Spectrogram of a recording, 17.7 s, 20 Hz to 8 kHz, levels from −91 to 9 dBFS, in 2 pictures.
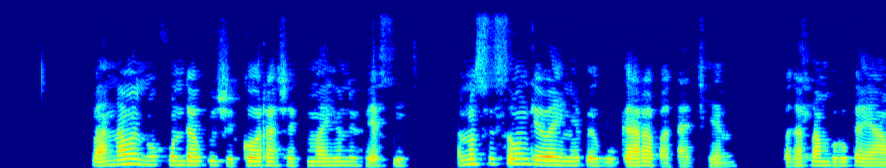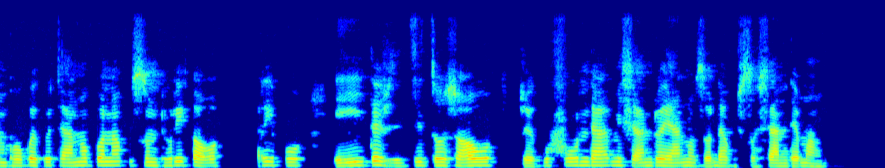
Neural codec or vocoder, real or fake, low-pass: none; real; 7.2 kHz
